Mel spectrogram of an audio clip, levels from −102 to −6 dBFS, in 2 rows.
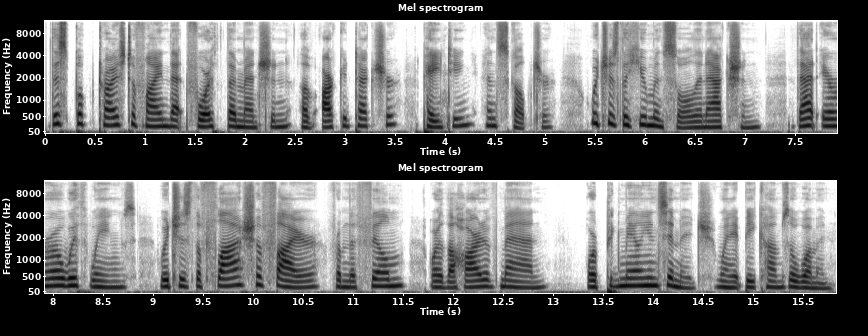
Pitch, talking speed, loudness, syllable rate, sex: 200 Hz, 175 wpm, -18 LUFS, 4.7 syllables/s, female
